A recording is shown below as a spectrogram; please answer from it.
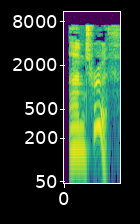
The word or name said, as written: untruth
